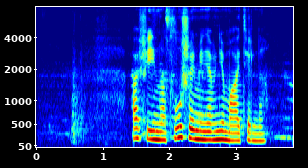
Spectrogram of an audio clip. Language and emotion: Russian, neutral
